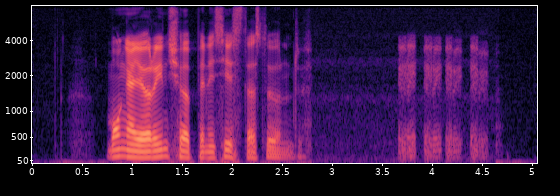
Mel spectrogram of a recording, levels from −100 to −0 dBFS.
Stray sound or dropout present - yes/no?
yes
